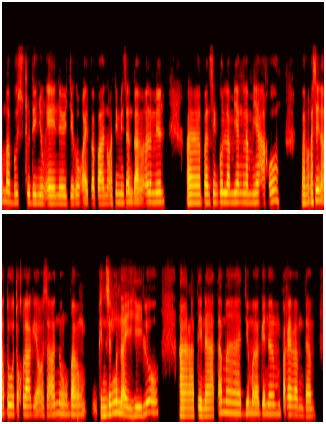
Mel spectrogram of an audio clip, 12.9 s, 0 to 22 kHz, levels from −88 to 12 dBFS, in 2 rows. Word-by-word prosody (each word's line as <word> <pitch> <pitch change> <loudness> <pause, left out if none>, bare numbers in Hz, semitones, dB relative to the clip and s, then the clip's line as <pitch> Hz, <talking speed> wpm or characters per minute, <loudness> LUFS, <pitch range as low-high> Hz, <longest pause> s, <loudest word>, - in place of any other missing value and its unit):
ma-boost 170 -4 -2
ko 165 - -2
din 160 0 -1
yung - - -8
energy 150 0 +1
ko 160 - -3
kahit - - 0
papano, 150 0 0
kasi 170 - -5
minsan 160 - -1
parang 85 - +2
alam 175 +1 +1
mo 175 - -1
yun, - - -11 0.4
ah, 165 +1 +4
pansin 165 +1 -1
ko 180 - +2
lamyang-lamya 175 0 +1
ako, 180 +6 -1 0.5
parang 155 +1 0
kasi 180 +4 +4
nakatutok 175 -1 0
lagi 165 0 +2
ako 85 0 -2
sa, 85 0 -1
ano, 90 -2 -3
parang 85 0 0 0.3
paggising 155 +3 +2
ko - - +5
nahihilo, 160 +8 +1 0.4
ah, 145 0 +3
tinatamad 190 +7 0
yung 95 - -4
mga 100 -1 +1
ganyang 180 0 -1
pakiramdam. 155 -4 0
160 Hz, 170 wpm, -23 LUFS, 150-175 Hz, 0.5 s, ko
